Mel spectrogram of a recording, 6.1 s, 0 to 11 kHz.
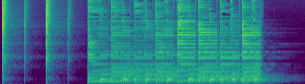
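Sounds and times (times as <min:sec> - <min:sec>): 
Travis picking guitar alternating C and G notes: 0:01.8 - 0:06.0.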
